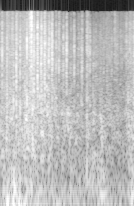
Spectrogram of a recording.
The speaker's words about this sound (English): Larry Daugherty has opened a wire mesh window, and one by one, the birds burst through and take off into the sky.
